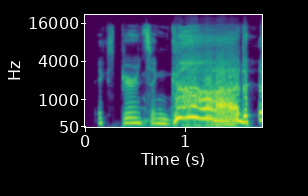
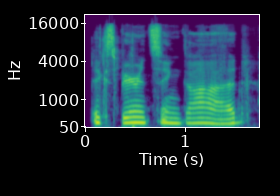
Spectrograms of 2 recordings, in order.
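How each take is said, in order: First: Loud, grand, high proclamation of Experiencing God; title shouted out with mock grandeur; dramatic title announcement. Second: Said in the usual way. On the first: Shown as a demonstration. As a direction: boom out Experiencing God like a movie trailer. Announcing the book title with flourish.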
